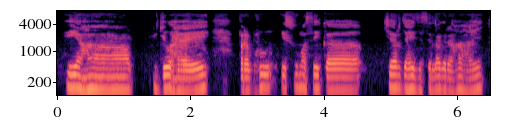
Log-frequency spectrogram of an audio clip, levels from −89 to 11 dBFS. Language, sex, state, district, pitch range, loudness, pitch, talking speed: Hindi, male, Chhattisgarh, Balrampur, 130-145 Hz, -18 LUFS, 135 Hz, 120 wpm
